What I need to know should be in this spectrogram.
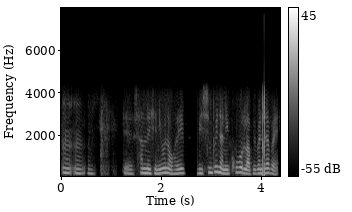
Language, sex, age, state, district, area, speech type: Bodo, female, 18-30, Assam, Kokrajhar, urban, conversation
